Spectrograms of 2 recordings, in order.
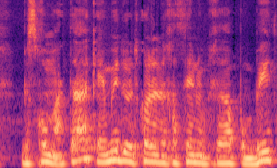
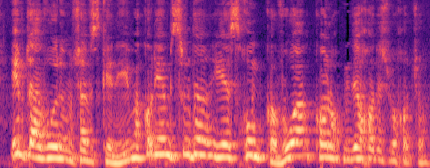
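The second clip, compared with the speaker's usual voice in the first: lightly voiced pushy son, higher pitch; 9 semitones higher than usual. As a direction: sell the old-age home with a high push. Son pressing parents to leave.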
